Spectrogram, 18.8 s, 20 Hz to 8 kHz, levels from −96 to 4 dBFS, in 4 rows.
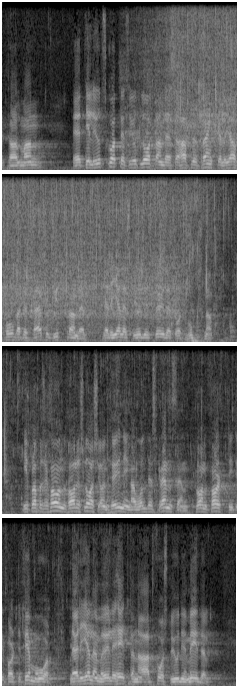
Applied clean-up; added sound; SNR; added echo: none; Bathtub (filling or washing) / Water tap, faucet; 11 dB; none.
